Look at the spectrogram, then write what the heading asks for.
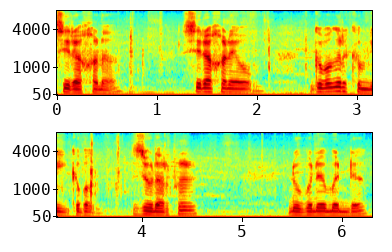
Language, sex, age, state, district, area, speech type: Bodo, male, 18-30, Assam, Baksa, rural, spontaneous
